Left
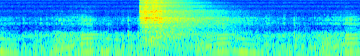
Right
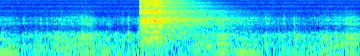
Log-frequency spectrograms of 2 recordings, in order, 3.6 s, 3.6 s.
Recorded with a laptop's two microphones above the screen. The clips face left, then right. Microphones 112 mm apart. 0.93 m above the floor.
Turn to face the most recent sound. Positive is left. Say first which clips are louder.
# right 1 dB
turn(degrees=-30)  # may be behind; listen again after turning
